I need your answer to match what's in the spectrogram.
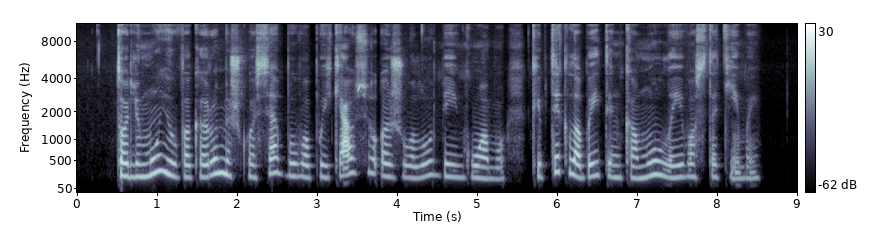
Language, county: Lithuanian, Vilnius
